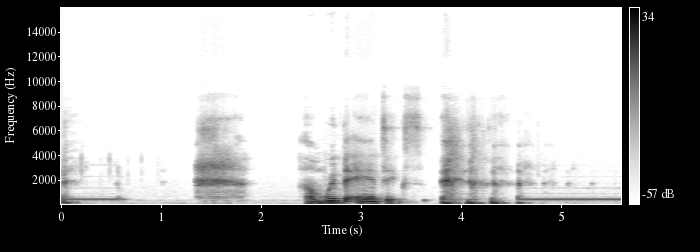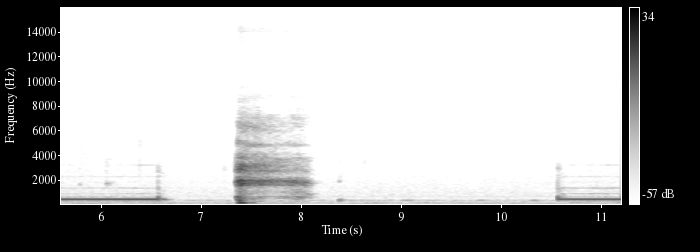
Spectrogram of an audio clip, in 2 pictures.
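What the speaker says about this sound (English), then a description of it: "I'm gonna call him. I'm gonna put it on speakerphone so y'all can hear." A phone call on speakerphone: a steady ringback tone sounds in long, evenly spaced pulses separated by silence, with a voice speaking clearly between the rings.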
